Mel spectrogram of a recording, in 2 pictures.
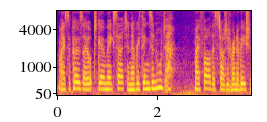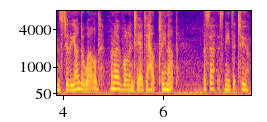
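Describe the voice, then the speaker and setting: A woman voicing an earnest young goddess princess in a game, speaking in a formal, measured way. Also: medium pitch, fairly even intonation, vocal fry, a little mellow, a little hiss or hum, lightly acted. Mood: earnest, reflective. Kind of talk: scripted game voice acting.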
